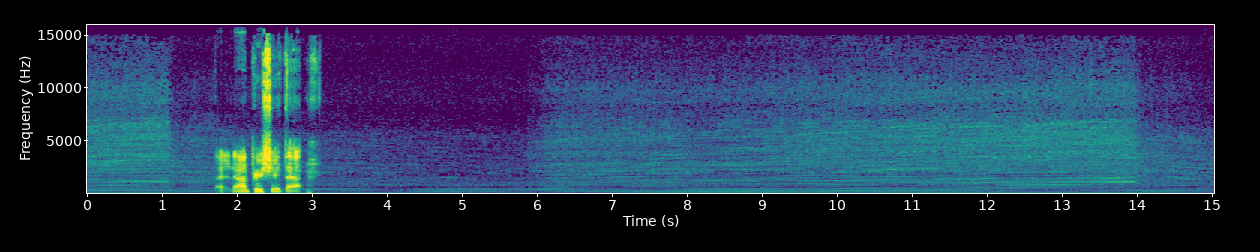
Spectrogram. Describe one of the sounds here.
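A race car engine drones steadily, its pitch slowly rising and falling.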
